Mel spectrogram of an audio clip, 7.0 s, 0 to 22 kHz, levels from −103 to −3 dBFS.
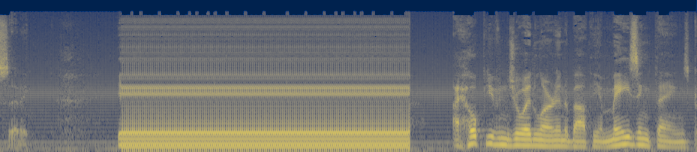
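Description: A speech recording carries mains buzz from start to finish: a raspy, steady buzz sitting roughly 25 dB under the talker, built on 60 Hz and its harmonics climbing into the kilohertz range. The sharp edges come from spikes drawn in twice per mains cycle by something like a dimmer or rectifier, or through a missing shield. Unlike a smooth hum, it sounds gritty and bright, and it never changes across the clip. From 1.23 to 4.10 s a system hang loop takes over. One 20 ms slice of audio repeats exactly, about 140 times, at 50 Hz, because the machine froze while the sound hardware kept replaying its ring buffer. That loop length fits a buffer of a few hundred to about a thousand samples. It also sounds like a buzz, but its 50 Hz pitch differs from the 60 Hz mains, it is confined to that window, and the speech stops advancing entirely rather than merely breaking up.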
